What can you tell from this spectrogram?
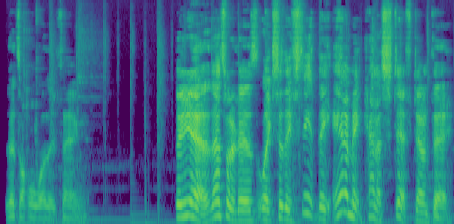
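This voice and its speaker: Very animated and fairly quick, a man with a fairly high-pitched voice talks over faint music. He's an indie game developer rambling through casual screen-share commentary on his experiments, thinking as he speaks.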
